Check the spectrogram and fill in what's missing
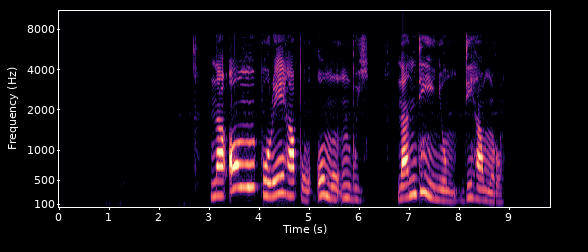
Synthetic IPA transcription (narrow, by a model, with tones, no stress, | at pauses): na˨ʔɔ˦ŋʷʊ˦pʊ˨ɾe˦ɦa˦pʊ˨ʊ˦mʊ˨ŋ̩˦ɡ͡bi˨ | na˨n̩˦dɪ˦i˨ɲo˨m̩˨dɪ˦ɦa˦ŋʷʊ˨ɾʊ̰˨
